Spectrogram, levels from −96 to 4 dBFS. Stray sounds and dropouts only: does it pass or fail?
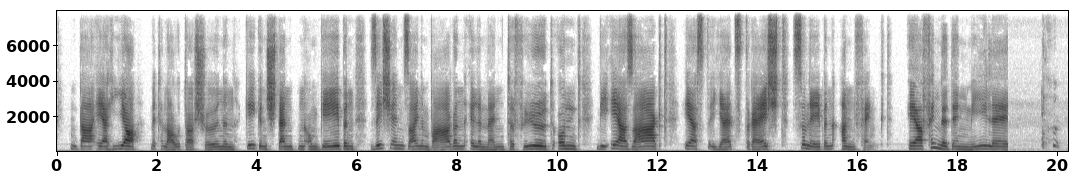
fail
